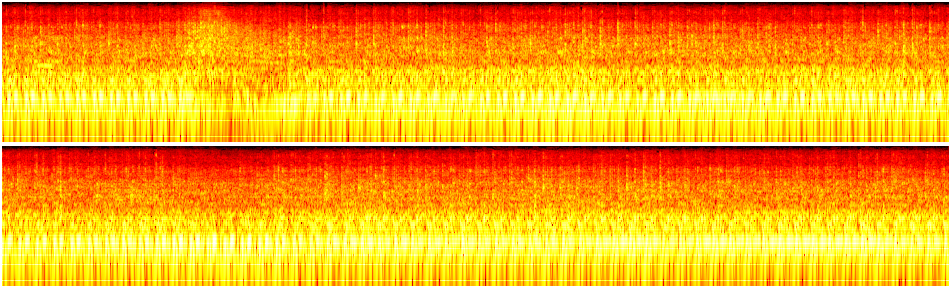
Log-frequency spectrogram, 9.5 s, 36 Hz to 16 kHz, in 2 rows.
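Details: Cadillac 390 V8 after sitting 8 years with coolant added: smooth, even idle, a touch high while cold and not yet tuned, otherwise running clean; the water pump leaks.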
